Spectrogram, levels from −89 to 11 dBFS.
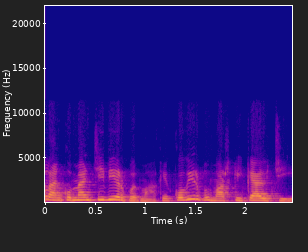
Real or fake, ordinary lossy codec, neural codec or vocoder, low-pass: real; none; none; none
